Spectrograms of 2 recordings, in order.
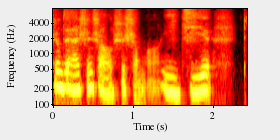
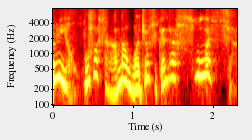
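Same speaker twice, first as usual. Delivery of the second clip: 嗔怪地否认; 8 semitones higher than usual. Retold or imitated. 姐妹否认吓人说法.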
